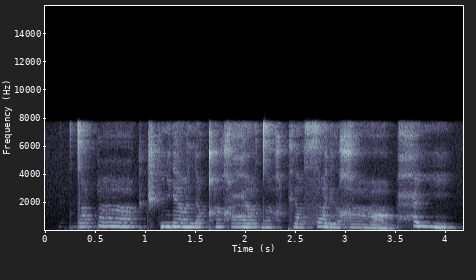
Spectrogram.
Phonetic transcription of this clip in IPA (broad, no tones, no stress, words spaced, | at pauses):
dˤipɑ̃ | t͡ʃʼiɾʲɑ̃ lɪqʰə̃χʕɛ dˤɑ̃χkʲə˞sˤɪ ɾʲə˞ʁɑ | ħi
